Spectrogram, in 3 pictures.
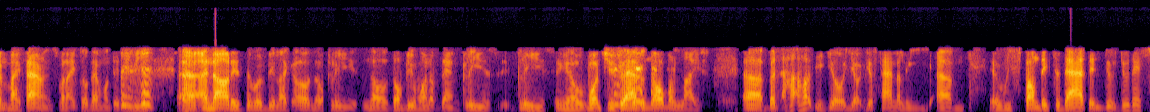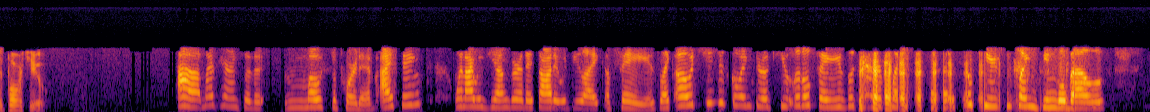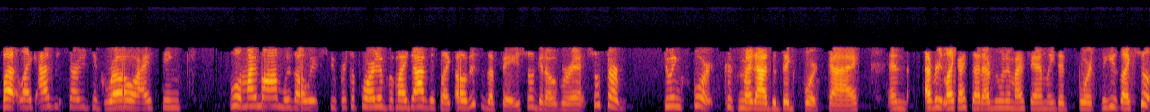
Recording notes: On the phone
